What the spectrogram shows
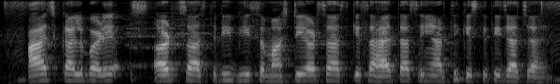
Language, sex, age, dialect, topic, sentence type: Magahi, female, 25-30, Western, banking, statement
